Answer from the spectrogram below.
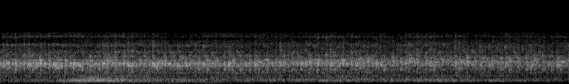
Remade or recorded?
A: remade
